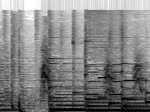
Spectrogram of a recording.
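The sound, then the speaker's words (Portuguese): A ten-year-old Springer Spaniel farm dog from Devon gives a few short, sharp yips, then a long, sustained whining, whimpering tone, loud and without any talk. “Jess é da raça Spring Spaniel.”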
